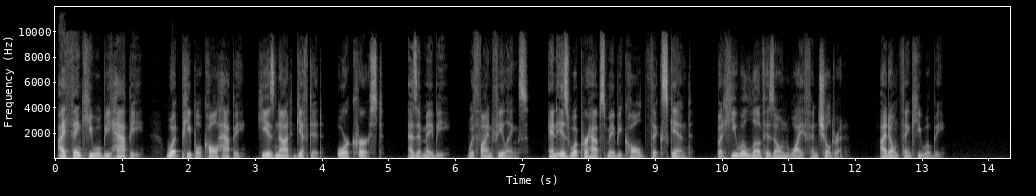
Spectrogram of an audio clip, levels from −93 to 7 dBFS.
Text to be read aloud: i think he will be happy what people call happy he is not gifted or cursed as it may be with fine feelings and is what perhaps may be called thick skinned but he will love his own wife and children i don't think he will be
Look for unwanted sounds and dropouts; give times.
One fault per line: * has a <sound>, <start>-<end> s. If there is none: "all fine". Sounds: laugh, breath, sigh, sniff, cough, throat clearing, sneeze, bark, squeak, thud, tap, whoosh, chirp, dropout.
all fine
